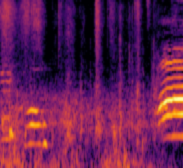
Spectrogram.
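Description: Footsteps on a paved path, a run of irregular knocks, with faint voices in the background.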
